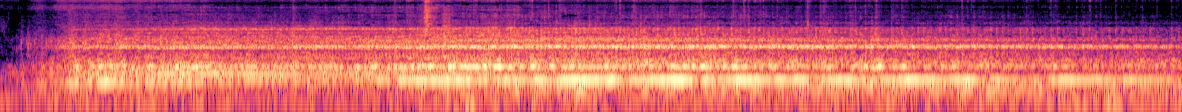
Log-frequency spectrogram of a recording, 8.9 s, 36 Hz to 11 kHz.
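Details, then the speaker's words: Renault Zoe ZE40 electric motor, 116k, removed and spun by hand: steady low rumble with a gritty high-pitched rattle, proper bearing noise, likely both motor bearings worn. "the M sounds pretty terrible proper bearing noise so it's actually um it kind of sounds like both bearings"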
